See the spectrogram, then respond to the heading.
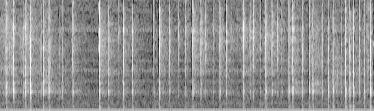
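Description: Fingertips tap the blue cap and sides of a small, clear PET water bottle, partly filled with water and held in one hand. The result is a rapid, irregular series of short, dry, bright clicks over a steady low hum.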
